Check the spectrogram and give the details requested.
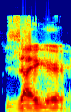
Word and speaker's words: Zeiger: Zeiger. It's like tiger, rhymes with tiger.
